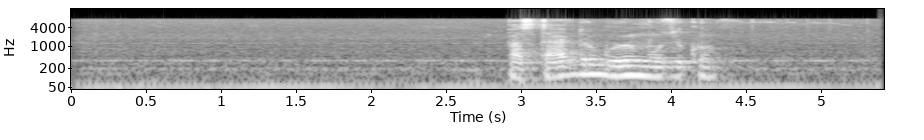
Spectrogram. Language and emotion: Russian, neutral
